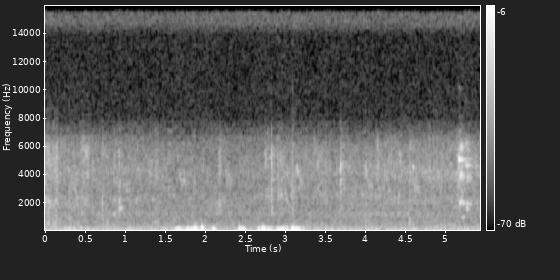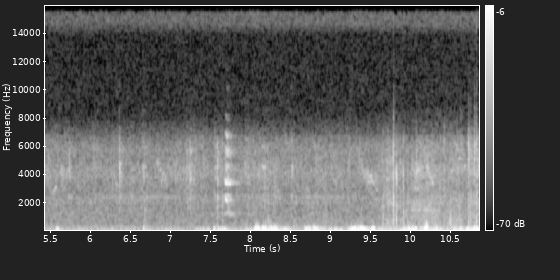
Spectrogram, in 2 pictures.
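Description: Quiet open-air field ambience with a few faint, short chirps about midway, and several low, muffled thumps near the start and again toward the end.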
